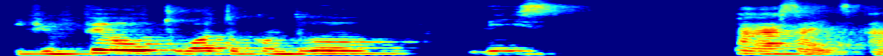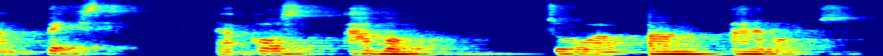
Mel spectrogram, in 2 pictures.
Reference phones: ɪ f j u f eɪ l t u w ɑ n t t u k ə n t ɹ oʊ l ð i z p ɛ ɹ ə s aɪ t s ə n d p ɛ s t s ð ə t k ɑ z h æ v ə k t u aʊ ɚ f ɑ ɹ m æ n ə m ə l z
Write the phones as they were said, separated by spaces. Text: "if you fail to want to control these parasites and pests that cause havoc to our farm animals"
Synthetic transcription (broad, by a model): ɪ f j u f eɪ l t u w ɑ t t u k ə n t ɹ oʊ l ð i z p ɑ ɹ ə s aɪ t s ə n p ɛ s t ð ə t k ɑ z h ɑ b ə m t u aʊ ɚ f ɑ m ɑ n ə m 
